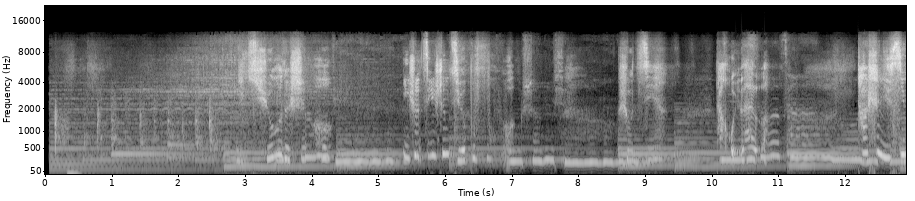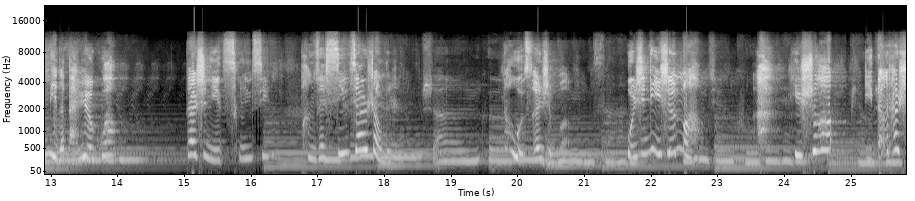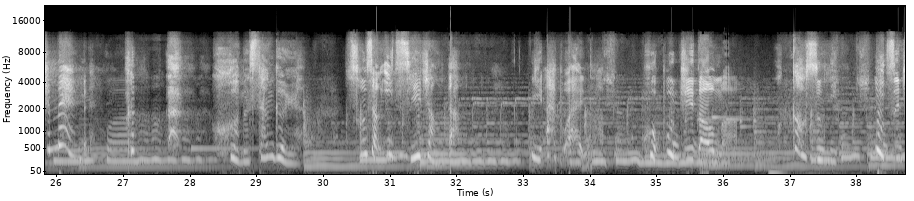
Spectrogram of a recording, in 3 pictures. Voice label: 古风爆发哭腔

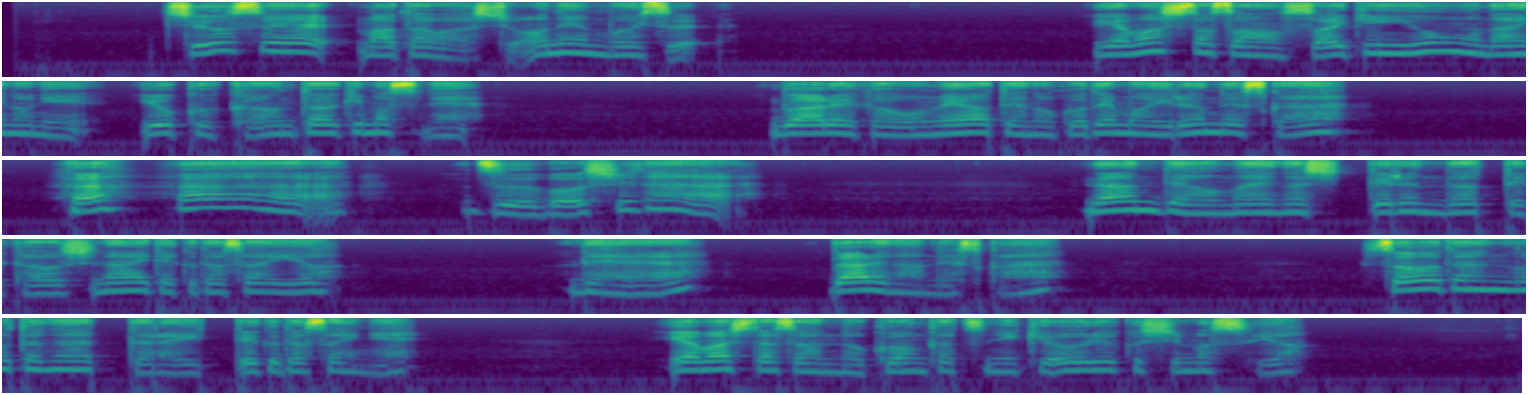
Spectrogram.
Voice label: 少年音

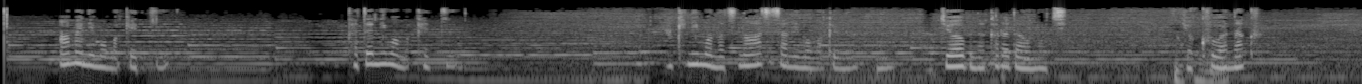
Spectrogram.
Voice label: 日语朗诵

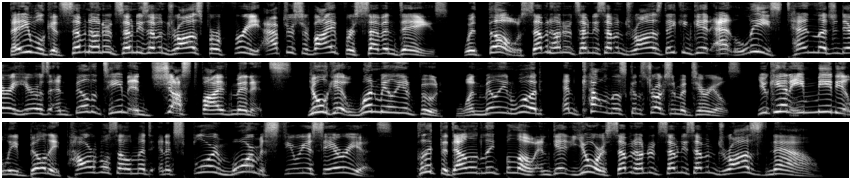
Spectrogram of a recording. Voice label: 美籍美式男游戏信息流

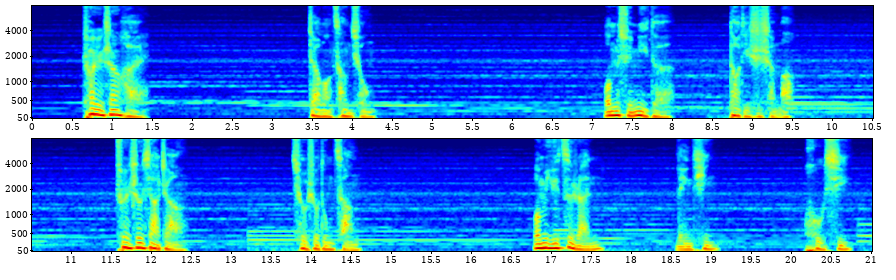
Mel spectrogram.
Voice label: 旁白; 低沉

